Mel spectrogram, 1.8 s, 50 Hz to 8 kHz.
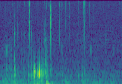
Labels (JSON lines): {"label": "biophony, low growl", "recorder": "SoundTrap 300"}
